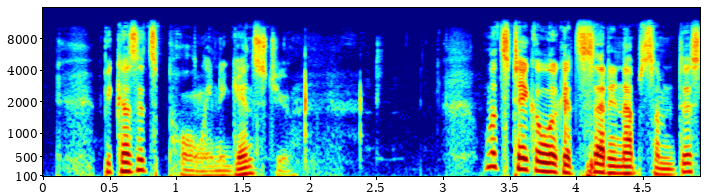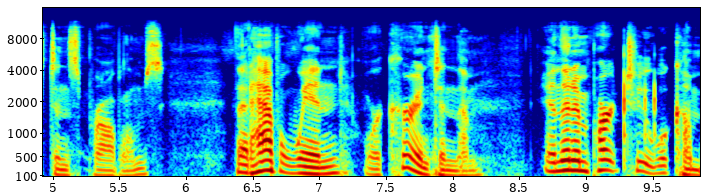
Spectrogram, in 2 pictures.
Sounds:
speech

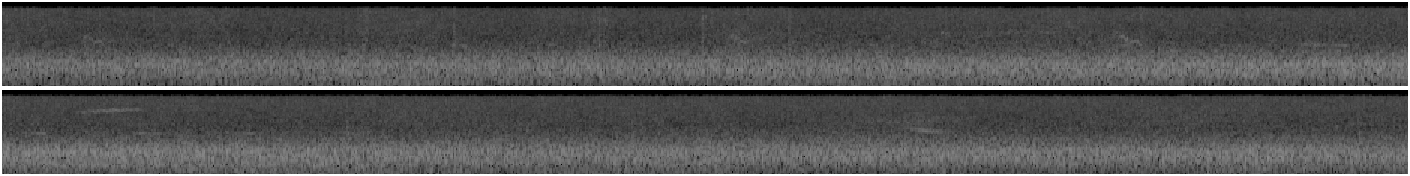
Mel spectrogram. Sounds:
outside, rural or natural, bird

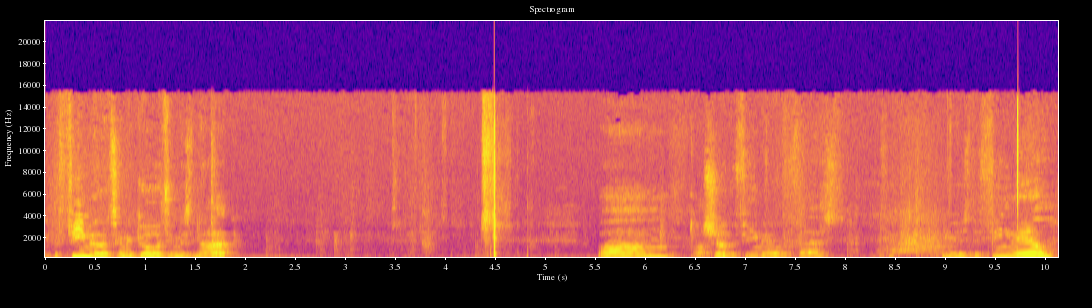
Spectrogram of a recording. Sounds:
inside a small room, speech

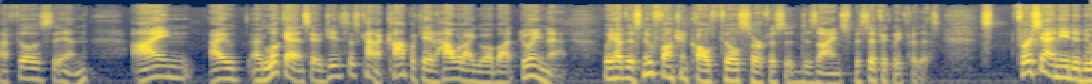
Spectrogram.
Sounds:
speech

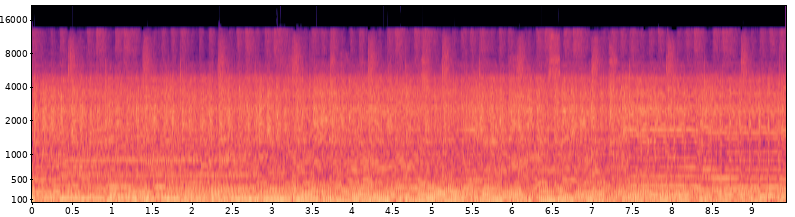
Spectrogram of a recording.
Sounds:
plucked string instrument, electric guitar, musical instrument, guitar, music

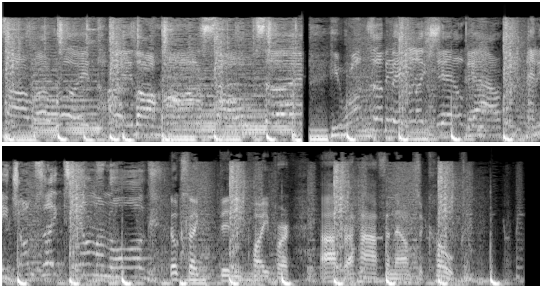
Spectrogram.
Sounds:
speech, music

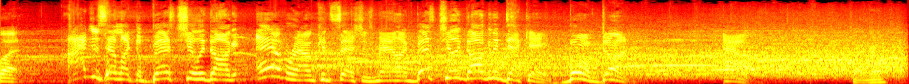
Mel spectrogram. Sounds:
man speaking, speech

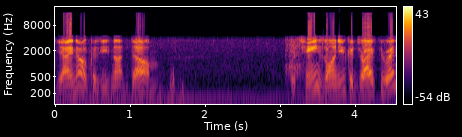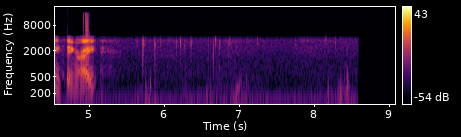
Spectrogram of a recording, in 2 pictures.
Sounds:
speech

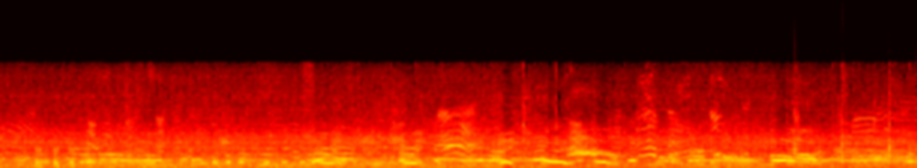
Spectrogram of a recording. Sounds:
vehicle, truck, speech

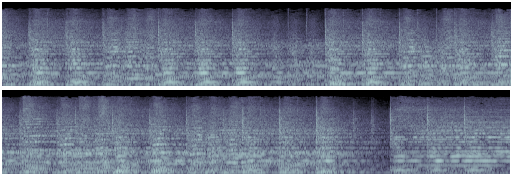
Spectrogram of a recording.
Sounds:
soundtrack music, music

